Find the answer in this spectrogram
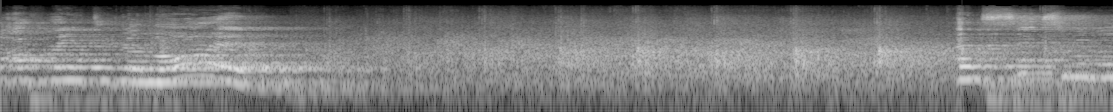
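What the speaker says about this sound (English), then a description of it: "Let's give a clap offering to the Lord." A church congregation breaks into sustained applause as a clap offering, a broad even clapping roar over which voices and cheers rise near the start and end.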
